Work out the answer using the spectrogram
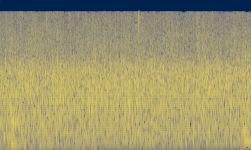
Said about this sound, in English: Hey, wait till the clapping's over.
